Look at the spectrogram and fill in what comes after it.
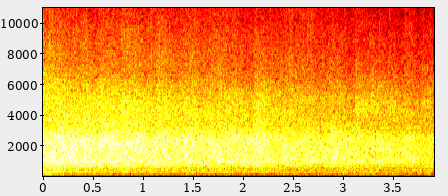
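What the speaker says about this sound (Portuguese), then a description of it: "Bata palmas" A church prayer-group congregation claps their hands together in a dense, continuous patter that fills the room, steady and fairly loud, easing slightly toward the end.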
